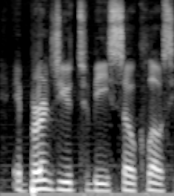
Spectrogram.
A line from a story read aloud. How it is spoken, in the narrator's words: he says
